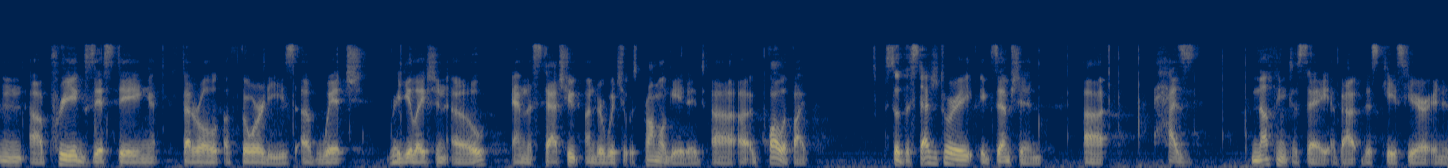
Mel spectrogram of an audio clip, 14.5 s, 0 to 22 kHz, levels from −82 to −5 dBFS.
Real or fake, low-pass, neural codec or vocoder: fake; 7.2 kHz; autoencoder, 48 kHz, 128 numbers a frame, DAC-VAE, trained on Japanese speech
